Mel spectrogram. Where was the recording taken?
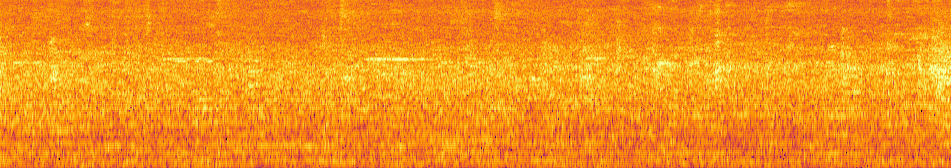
in a subway station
